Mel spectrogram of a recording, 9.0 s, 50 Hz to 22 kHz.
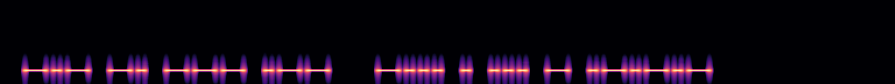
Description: Morse code, heard as a keyed tone, about 17 wpm, 700 Hz. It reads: KNOW BEST.
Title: Sentences from Top 600 Words 17wpm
